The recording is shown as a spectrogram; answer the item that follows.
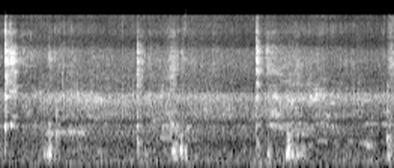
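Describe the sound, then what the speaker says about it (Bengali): Meat being browned and stirred in a pot over a clay stove in a village kitchen, a faint steady sizzle broken by scattered scraping and clinking strokes at an even, unhurried pace. "মাংসটা কষানো হইতেছে"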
